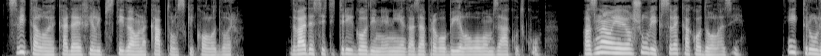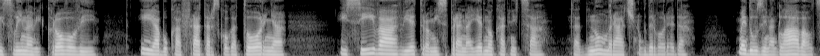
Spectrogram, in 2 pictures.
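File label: Croatian, Narrative; GoLocalise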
